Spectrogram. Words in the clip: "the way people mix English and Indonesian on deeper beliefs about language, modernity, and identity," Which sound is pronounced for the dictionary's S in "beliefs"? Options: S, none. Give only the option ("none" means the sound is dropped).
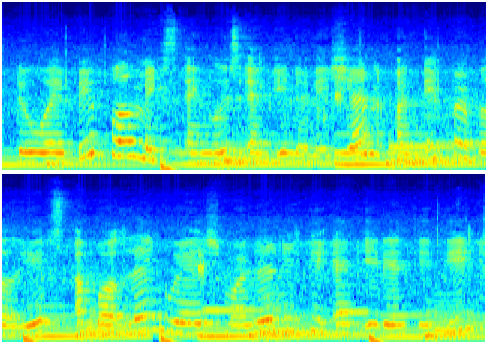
S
